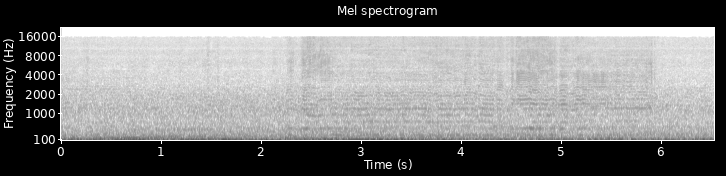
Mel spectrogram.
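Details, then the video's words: Several bees hum among spring flowers in a Japanese garden in 2021, a continuous buzz with stacked overtones that brightens in short bursts as insects come nearer, set against a persistent low rumble. "Sound of Bees in flower garden"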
